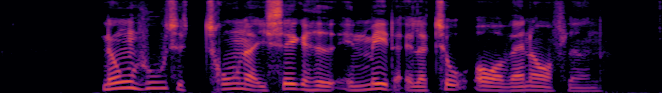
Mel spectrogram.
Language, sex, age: Danish, male, 22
